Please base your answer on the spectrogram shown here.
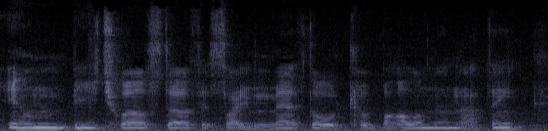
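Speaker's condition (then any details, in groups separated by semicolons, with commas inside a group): Severe traumatic brain injury; severe, caused by accident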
